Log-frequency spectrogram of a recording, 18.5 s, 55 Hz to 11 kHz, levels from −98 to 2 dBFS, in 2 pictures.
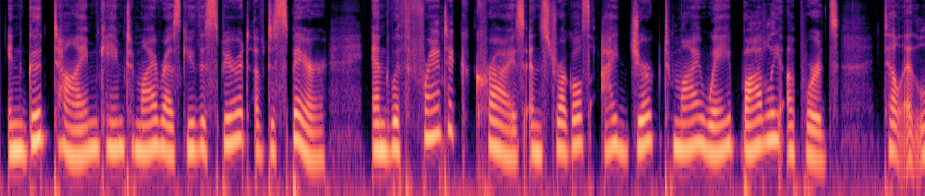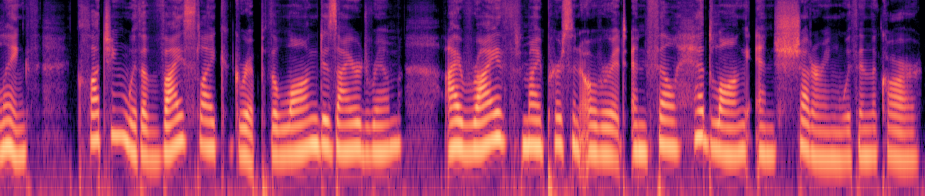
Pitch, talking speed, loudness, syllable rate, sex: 200 Hz, 160 wpm, -19 LUFS, 4.2 syllables/s, female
